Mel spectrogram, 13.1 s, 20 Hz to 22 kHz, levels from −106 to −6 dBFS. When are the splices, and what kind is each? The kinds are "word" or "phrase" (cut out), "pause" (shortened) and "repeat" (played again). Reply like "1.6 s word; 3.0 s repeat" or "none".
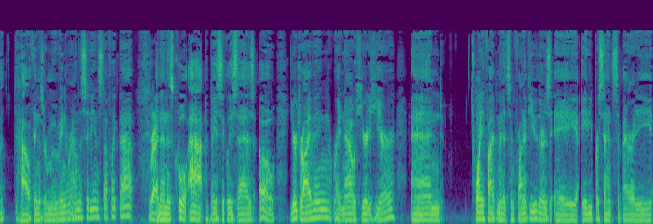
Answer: none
